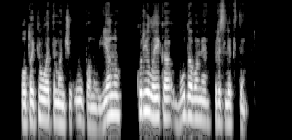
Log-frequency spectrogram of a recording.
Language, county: Lithuanian, Šiauliai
